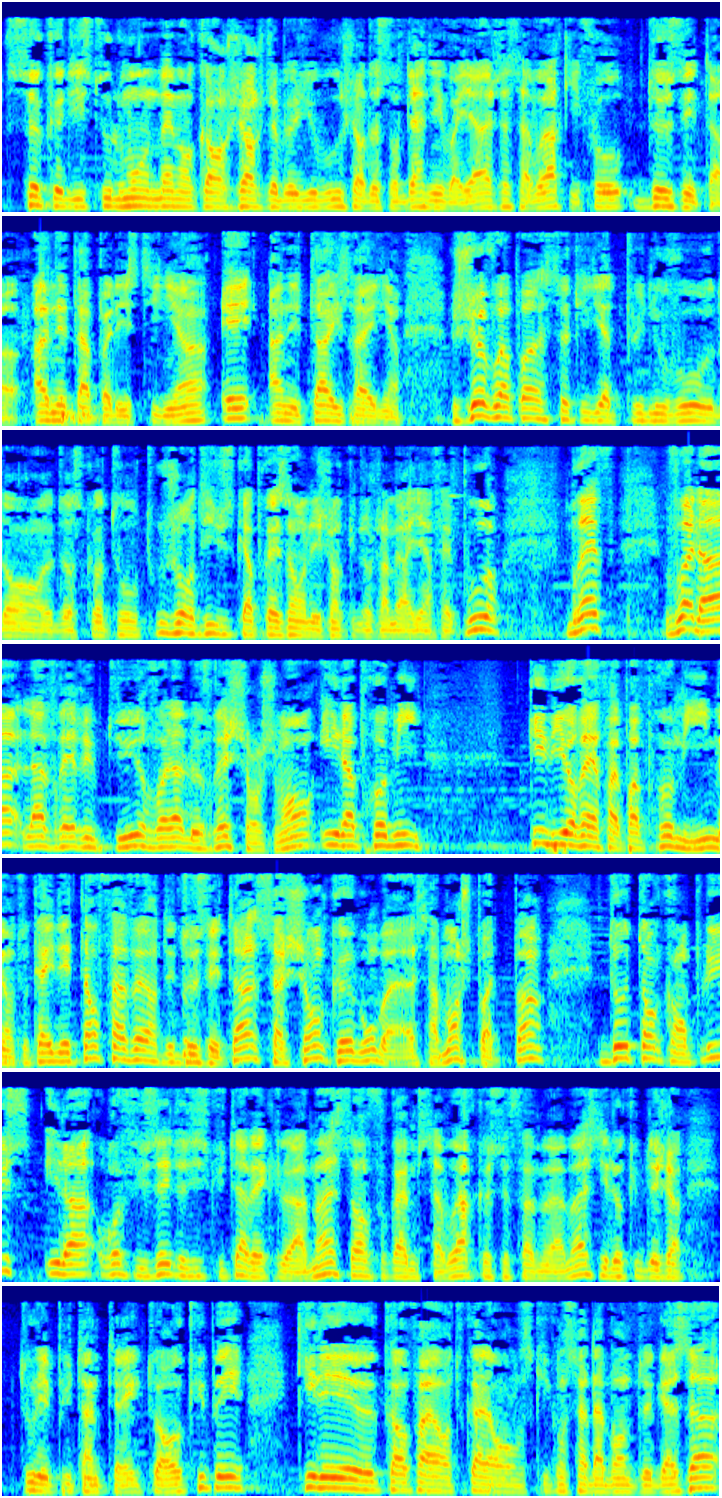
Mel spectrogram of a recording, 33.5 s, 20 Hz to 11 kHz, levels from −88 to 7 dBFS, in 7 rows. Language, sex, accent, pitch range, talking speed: French, male, French, 110-150 Hz, 250 wpm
